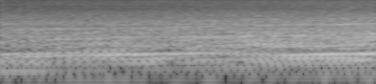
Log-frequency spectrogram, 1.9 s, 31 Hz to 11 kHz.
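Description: A restored Porsche 356 accelerates hard in second gear from low revs toward the redline, a steady, buzzing engine drone heard from inside the car, building gradually and staying moderately loud without any talk.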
